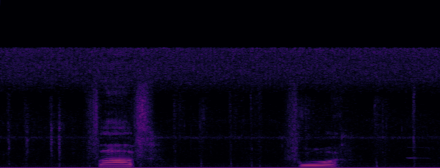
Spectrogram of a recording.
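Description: A horse neighs.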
